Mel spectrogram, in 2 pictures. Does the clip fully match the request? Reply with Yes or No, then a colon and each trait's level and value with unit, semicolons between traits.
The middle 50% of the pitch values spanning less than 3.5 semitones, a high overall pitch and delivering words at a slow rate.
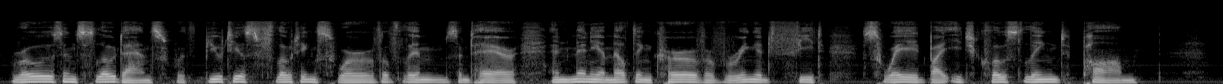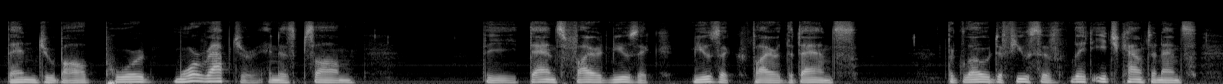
No: narrow, 2.5 semitones; low, 105 Hz; slow, 120 wpm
